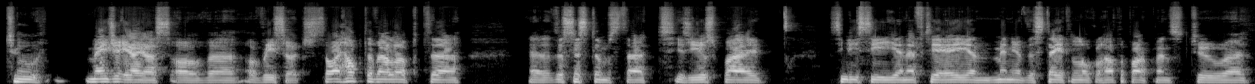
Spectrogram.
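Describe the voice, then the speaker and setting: A man in his sixties from Sweden, speaking with a Swedish accent, explaining his research in a measured way as a guest on a video call. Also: lowish voice, flat delivery, bright, forceful tone. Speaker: guest, epidemiologist. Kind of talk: interview answers over video call. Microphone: webcam on video call.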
